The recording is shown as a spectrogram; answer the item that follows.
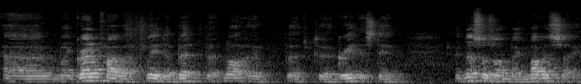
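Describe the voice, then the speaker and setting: Amid noticeable background noise and audible room echo, a man speaks at a moderate pace in a fairly high pitch with monotone, flat intonation. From New Zealand, Palmerston North. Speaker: piper, army veteran. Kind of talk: interview.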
